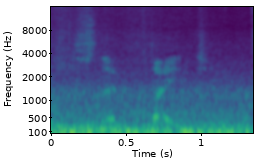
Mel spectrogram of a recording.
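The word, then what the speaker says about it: Bight: And I've always mispronounced it as Snook Bright. Okay, and finally when I figured out it was Snook Bite, well, Bite is supposed to be I-D-E, right?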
